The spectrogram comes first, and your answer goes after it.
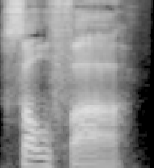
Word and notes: sol fa: British English

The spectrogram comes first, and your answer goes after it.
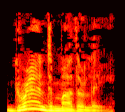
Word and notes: grandmotherly: British English

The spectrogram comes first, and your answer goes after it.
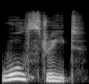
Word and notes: wall street: British English

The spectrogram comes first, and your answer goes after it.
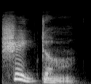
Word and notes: sheikhdom: British English

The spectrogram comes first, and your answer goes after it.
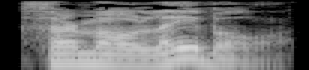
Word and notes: thermolabile: British English

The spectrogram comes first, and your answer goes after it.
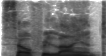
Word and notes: self reliance: American English

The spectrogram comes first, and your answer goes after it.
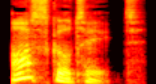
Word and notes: auscultate: British English

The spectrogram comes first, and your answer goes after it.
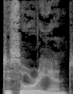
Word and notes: disorient: British English

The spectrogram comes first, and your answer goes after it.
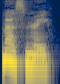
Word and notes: mercenary: British English

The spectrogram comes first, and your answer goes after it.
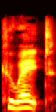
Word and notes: kuwait: American English

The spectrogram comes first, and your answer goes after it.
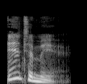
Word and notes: antimere: British English

